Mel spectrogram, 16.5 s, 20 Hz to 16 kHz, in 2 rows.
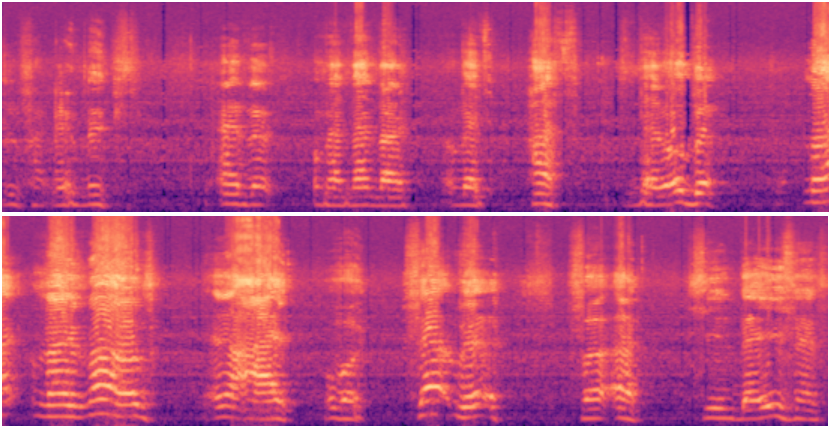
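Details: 30-year-old man with spastic quadriplegic cerebral palsy, born 11 weeks premature; speech affected by the condition; dysarthria (cerebral palsy).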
